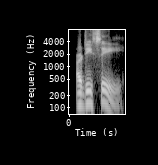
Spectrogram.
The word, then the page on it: RDC: American English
